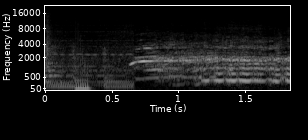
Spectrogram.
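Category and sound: animal, horse neighing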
